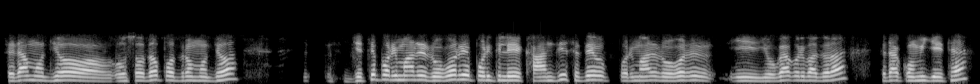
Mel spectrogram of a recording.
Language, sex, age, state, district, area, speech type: Odia, male, 45-60, Odisha, Nuapada, urban, conversation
